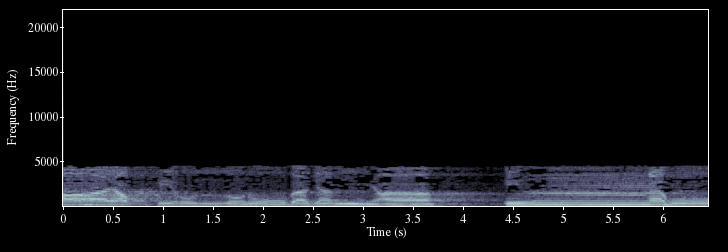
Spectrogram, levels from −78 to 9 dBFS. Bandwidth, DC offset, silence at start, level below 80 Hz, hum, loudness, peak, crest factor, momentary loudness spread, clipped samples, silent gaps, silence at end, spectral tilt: 4.8 kHz; under 0.1%; 0 s; -56 dBFS; none; -19 LUFS; -4 dBFS; 14 dB; 9 LU; under 0.1%; none; 0 s; -11.5 dB/octave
